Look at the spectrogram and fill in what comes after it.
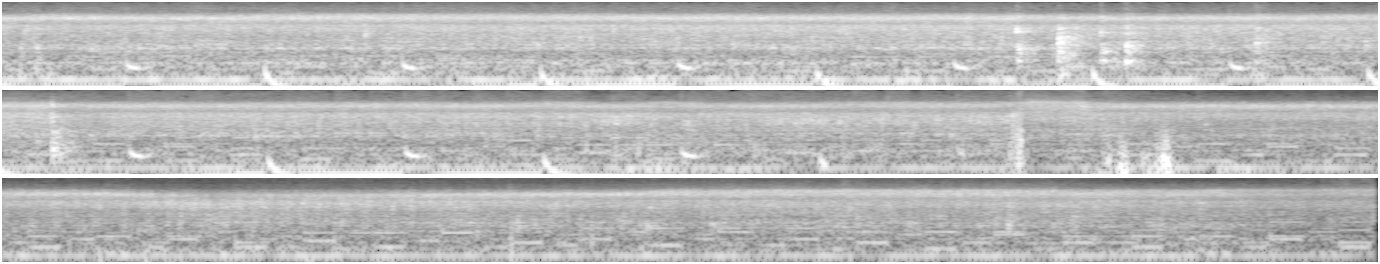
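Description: Whole marinated chicken sizzling steadily as it fries in hot oil in a metal kadai. A wooden spatula knocks and scrapes against the pan a few times as the chicken is turned, in a cluster about five seconds in and again around twelve seconds.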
